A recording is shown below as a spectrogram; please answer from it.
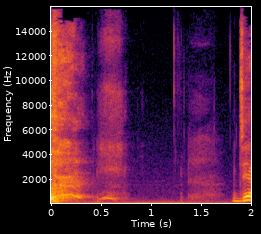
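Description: A person clearing their throat once: a short burst right at the start, followed by a quiet pause.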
